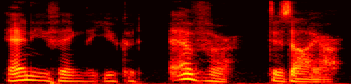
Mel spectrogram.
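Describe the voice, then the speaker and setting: Casting: possessive male demon lover played by a man for audio roleplay. Low husky voice, unhurried, formal, intense. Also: expressive, full character voice. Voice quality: husky, breathy. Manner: slow, formal, deliberate, intense. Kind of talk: intimate scripted audio roleplay monologue.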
